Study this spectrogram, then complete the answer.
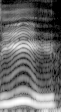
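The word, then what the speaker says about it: Ye: Is it yay or yee? – Yay. – Yeah. See? – No. – Kanye. Yay. – But he goes by yee. – It's yee? Pronounced yee. – Am I wrong? – Yeah. – There's no way. – It's pronounced yee.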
